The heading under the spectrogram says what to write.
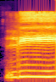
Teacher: Because of this work, we are giving temporary sukoon here. This temporary sukoon has turned these 2 counts long vowel into 4. This is madarid للسكون.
